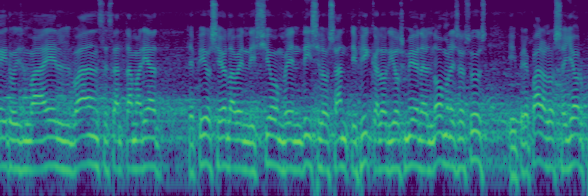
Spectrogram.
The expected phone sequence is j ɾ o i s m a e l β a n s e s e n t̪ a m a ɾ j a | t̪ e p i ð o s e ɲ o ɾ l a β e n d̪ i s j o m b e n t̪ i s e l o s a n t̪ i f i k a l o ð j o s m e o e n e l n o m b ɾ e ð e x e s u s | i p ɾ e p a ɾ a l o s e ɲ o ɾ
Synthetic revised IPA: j ɾ o i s m a e l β a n s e s a n t̪ a m a ɾ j a | t̪ e p i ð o s e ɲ o ɾ l a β e n d̪ i s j o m b e n d̪ i s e l o s a n t̪ i f i k a l o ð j o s m e o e n e l n o m b ɾ e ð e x e s u s | i p ɾ e p a ɾ a l o s e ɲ o ɾ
